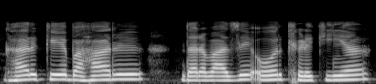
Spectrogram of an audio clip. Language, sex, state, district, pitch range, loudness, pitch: Hindi, female, Madhya Pradesh, Bhopal, 195-225 Hz, -10 LUFS, 210 Hz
